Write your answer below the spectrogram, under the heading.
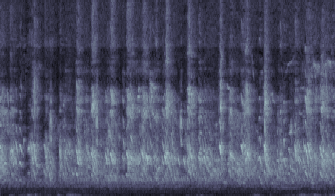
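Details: Harsh crow calls in nature, many birds squawking at once in a steady, rough chorus of short repeated notes, with faint low thumps underneath.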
